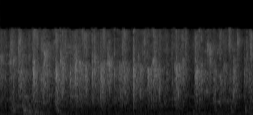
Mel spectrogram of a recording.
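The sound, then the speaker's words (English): An open-mic night audience claps to welcome a performer to the stage, producing steady, dense applause that is fairly soft and continues throughout without a break. “Please put your hands together. Welcome Shane to the stage.”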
